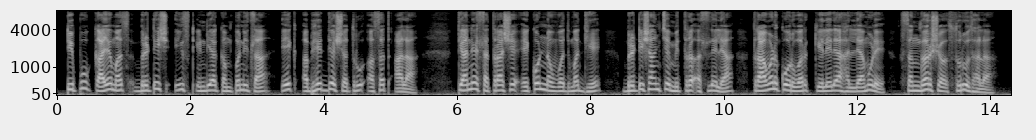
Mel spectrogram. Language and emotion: Marathi, neutral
